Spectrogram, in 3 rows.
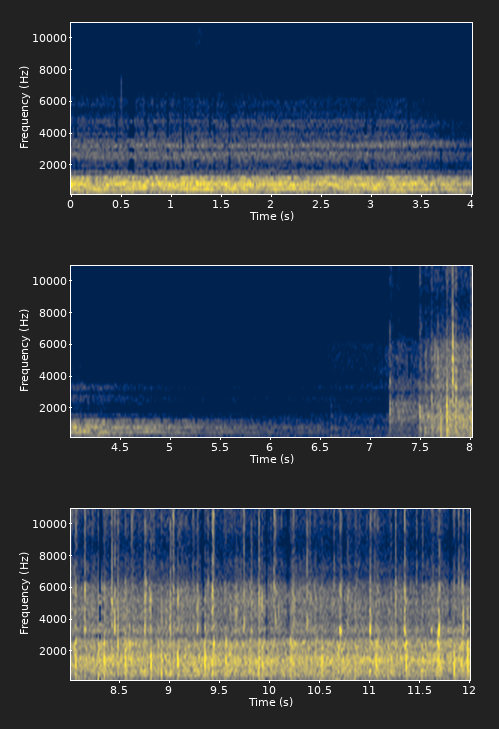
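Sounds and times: choir final chord: 0.0 - 6.1
audience applause: 7.2 - 12.0.

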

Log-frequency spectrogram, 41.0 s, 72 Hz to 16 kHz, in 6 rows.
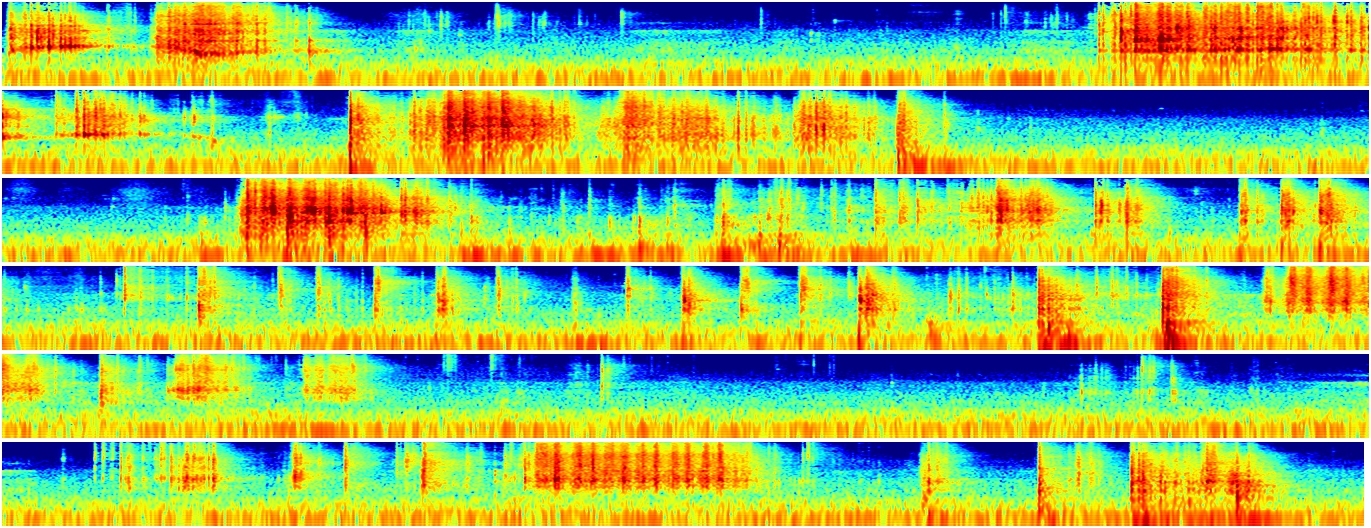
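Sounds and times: plastic wrappers crinkling: 0.0 - 1.6, 8.6 - 11.3, 17.4 - 23.2
plastic pieces clattering: 0.0 - 2.9, 5.4 - 7.9, 8.6 - 11.6, 14.8 - 29.3, 34.6 - 40.6.

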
